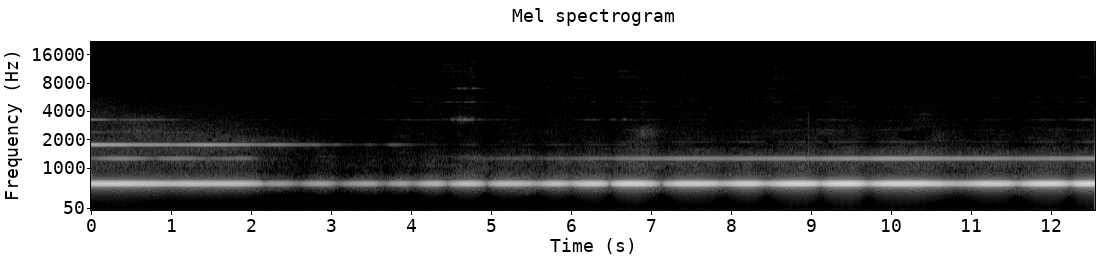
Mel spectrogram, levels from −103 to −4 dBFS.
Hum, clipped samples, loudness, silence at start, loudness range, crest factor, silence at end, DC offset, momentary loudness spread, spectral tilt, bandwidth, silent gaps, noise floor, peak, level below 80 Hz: none; under 0.1%; -31 LUFS; 0 s; 13 LU; 10 dB; 0 s; under 0.1%; 22 LU; -1 dB/octave; 3.5 kHz; none; -50 dBFS; -20 dBFS; under -90 dBFS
